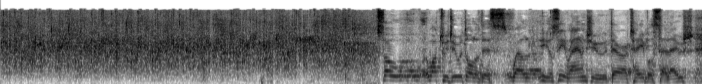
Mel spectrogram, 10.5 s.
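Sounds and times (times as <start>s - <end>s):
audience applauding: 0.0s - 5.7s
speech: 5.7s - 10.5s.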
